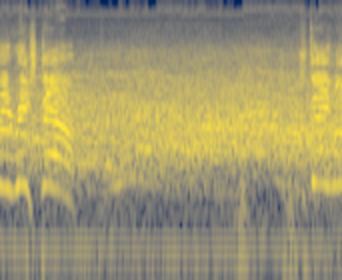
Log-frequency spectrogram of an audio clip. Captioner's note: crowd cheers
